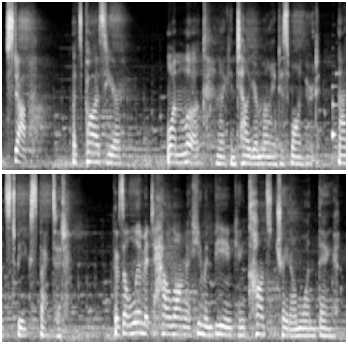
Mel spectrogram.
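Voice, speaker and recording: A woman voicing a cool, composed sword master mentor in a video game, measured and matter-of-fact. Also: fairly low pitch, steady tone, close to an everyday voice. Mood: calm, reassuring. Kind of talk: scripted video game dialogue. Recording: echoey game audio with music.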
